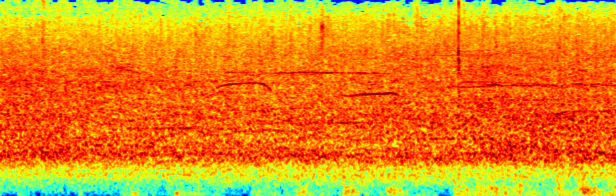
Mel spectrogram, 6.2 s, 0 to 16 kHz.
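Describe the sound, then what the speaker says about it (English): A dense arena crowd roars steadily in WWE 2K24 Royal Rumble gameplay, a continuous loud wash of voices that seems to chant along as the next entrant is counted in, with no clear commentary over it. "Listen to this crowd count the next one in."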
